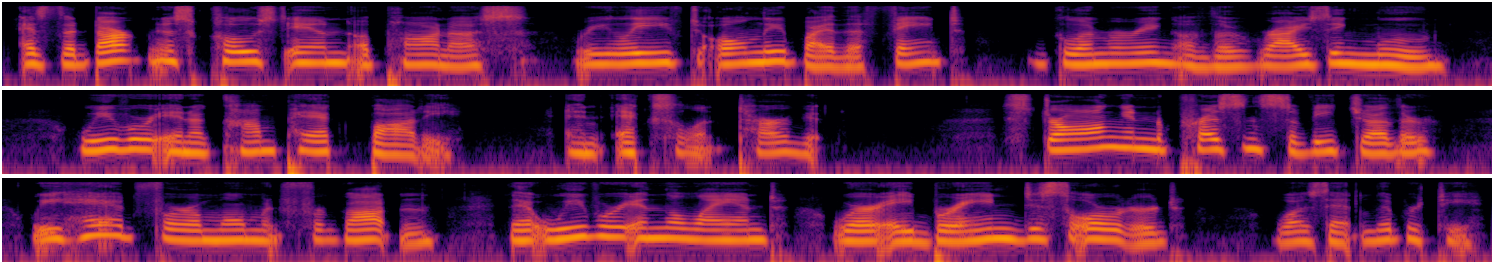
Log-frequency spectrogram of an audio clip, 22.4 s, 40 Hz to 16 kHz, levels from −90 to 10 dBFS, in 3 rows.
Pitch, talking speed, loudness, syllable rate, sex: 200 Hz, 135 wpm, -21 LUFS, 4.4 syllables/s, female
